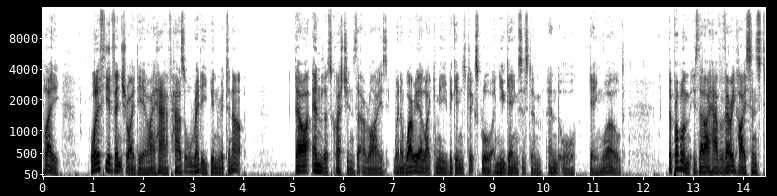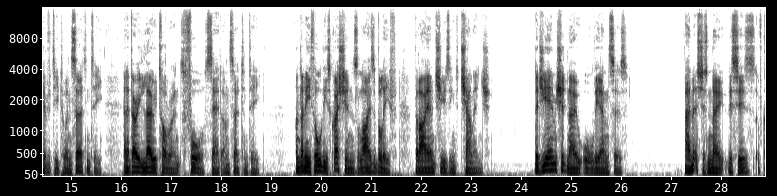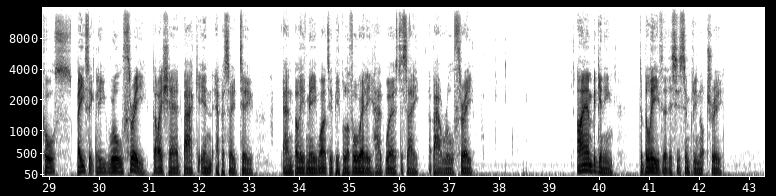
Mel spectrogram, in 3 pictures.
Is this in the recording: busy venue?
no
